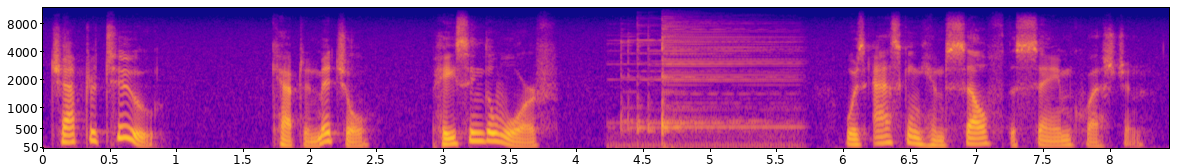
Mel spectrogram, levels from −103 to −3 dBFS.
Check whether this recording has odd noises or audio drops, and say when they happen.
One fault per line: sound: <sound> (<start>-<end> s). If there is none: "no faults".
sound: tap (4.2-5.8 s)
